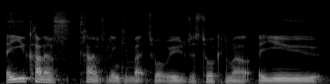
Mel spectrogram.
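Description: Low-voiced man hosting a casual interview. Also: fast, mellow, a little hiss or hum. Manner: thoughtful, hedging, roundabout. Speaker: interviewer, podcast host. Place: library room.

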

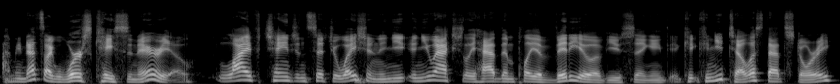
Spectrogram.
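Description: A man's voice: mid-range voice, expressive, normal speed, hardly any pauses, sharp tone, dry recording, clean studio sound. A man hosting an interview, setting up his guest's story with casual questions. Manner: conversational, leads in with questions. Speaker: interview host.

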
